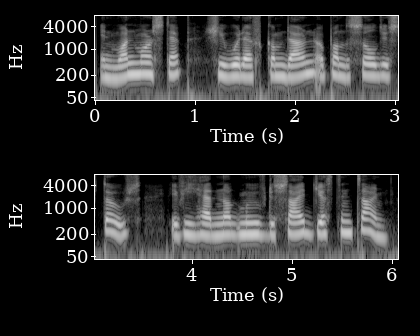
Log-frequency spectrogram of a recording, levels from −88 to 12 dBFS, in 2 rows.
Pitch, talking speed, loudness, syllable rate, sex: 200 Hz, 220 wpm, -17 LUFS, 5.2 syllables/s, female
